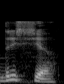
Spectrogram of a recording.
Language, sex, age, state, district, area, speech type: Nepali, female, 60+, West Bengal, Jalpaiguri, rural, read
